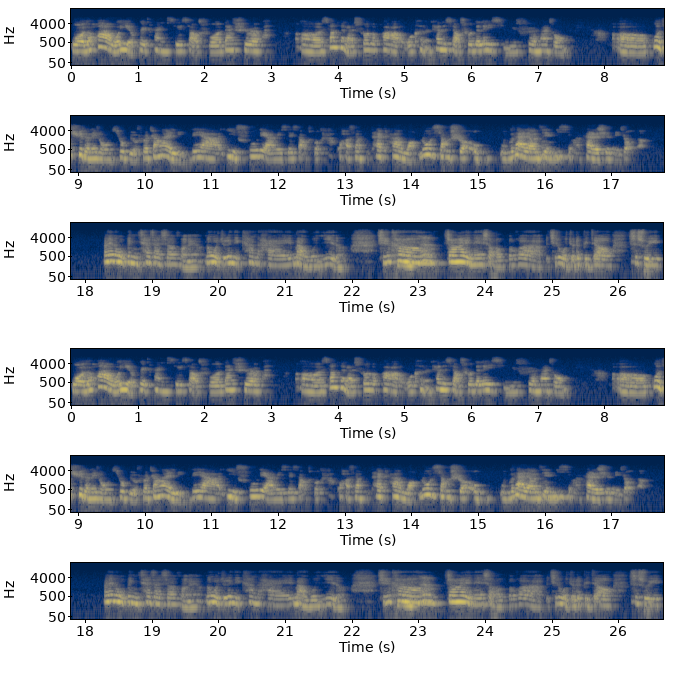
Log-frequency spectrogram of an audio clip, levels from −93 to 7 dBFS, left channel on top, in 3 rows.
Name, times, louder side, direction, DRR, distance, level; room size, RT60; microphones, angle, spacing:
voice 1, 0.0-3.0 3.4-7.5 7.9-15.1 15.3-17.5 22.7-23.2, equal, 5° left, 0.5 m, -27 dB
voice 2, 15.9-16.4 18.3-26.6, left 1 dB, 75° left, 0.9 m, -27 dB
3.1 x 2.9 x 2.3 m
head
